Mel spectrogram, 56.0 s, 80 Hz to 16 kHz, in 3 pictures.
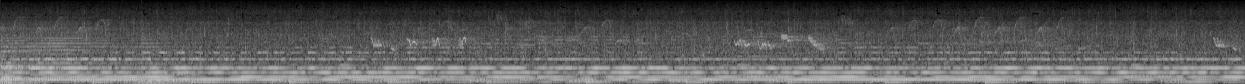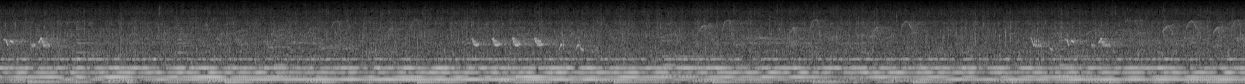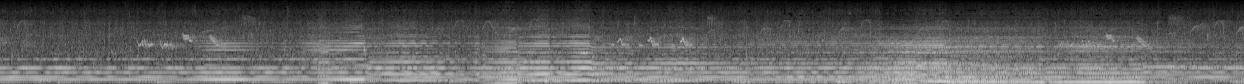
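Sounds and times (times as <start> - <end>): calm new-age instrumental music: 0.0 - 56.0.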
